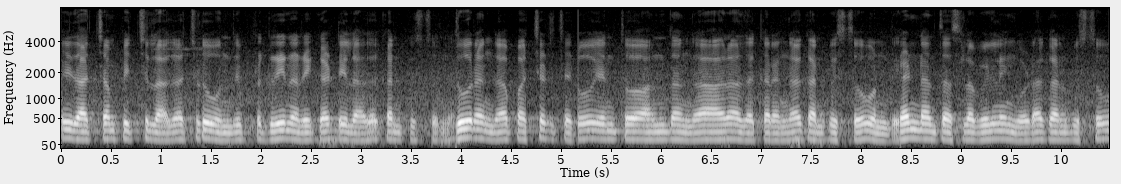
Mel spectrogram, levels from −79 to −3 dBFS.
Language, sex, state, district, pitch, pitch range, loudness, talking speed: Telugu, male, Andhra Pradesh, Srikakulam, 125 Hz, 115-130 Hz, -18 LUFS, 115 wpm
